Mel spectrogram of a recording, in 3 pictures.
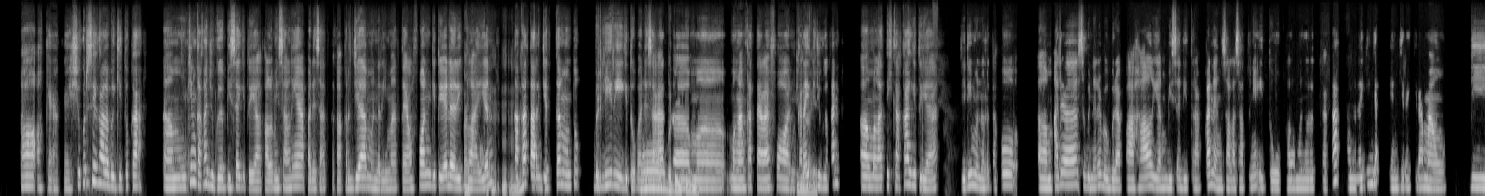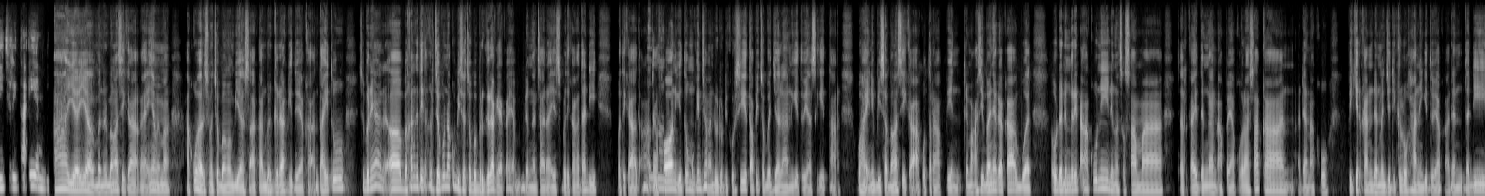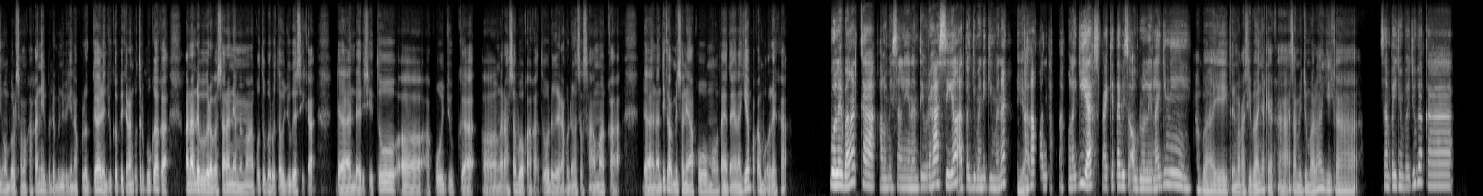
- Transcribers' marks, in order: tapping; "berdiri" said as "bediri"; other background noise
- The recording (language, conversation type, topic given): Indonesian, advice, Bagaimana caranya agar saya lebih sering bergerak setiap hari?
- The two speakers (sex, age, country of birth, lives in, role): female, 20-24, Indonesia, Indonesia, advisor; male, 25-29, Indonesia, Indonesia, user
